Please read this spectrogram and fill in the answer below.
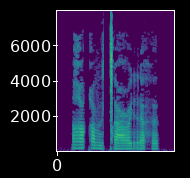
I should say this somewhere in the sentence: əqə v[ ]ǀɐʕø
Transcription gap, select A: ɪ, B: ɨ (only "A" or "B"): A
